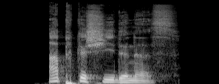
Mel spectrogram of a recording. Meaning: strong/mixed nominative/accusative neuter singular of abgeschieden
- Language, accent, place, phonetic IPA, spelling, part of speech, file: German, Germany, Berlin, [ˈapɡəˌʃiːdənəs], abgeschiedenes, adjective, De-abgeschiedenes.ogg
